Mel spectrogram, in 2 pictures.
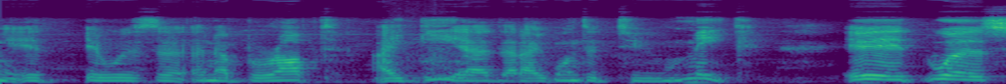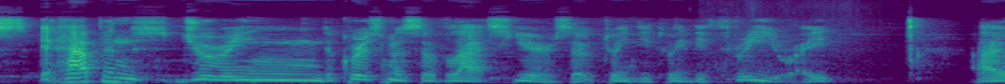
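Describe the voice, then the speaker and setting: A man's voice: medium pitch, fairly bright tone, dull audio. A young man whose first language is Ilocano, talking casually in English while he plays a game. He hesitates often, restarts his sentences and corrects himself. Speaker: solo podcaster playing a block-building game. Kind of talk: casual rambling commentary while gaming.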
